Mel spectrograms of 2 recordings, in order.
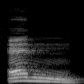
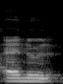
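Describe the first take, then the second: First: The n is held smoothly without bouncing. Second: The n ends with a short bouncing release. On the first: The speaker calls it right. "Non. En" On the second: The speaker calls it wrong. "on ne fait pas de qalqala. C'est pas n"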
